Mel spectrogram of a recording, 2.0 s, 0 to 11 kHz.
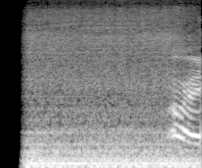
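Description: New Holland TR88 combine running, a steady low drone heard from inside the cab; it starts abruptly a fraction of a second in. A man's voice begins near the end.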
